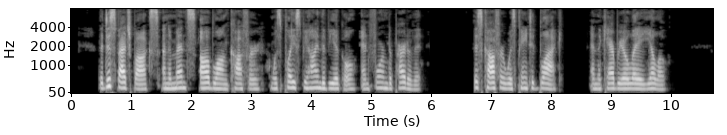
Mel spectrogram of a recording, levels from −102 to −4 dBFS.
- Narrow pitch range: Yes, narrow, 2.2 semitones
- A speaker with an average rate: Yes, average, 150 wpm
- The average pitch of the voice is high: No, medium, 180 Hz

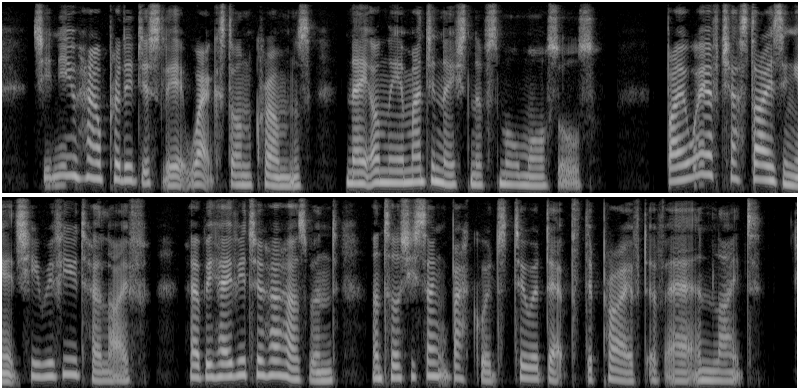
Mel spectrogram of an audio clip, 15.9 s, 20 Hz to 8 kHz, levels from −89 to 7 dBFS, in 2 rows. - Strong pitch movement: Yes, wide, 6.5 semitones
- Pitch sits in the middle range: Yes, medium, 175 Hz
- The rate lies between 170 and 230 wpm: No, average, 155 wpm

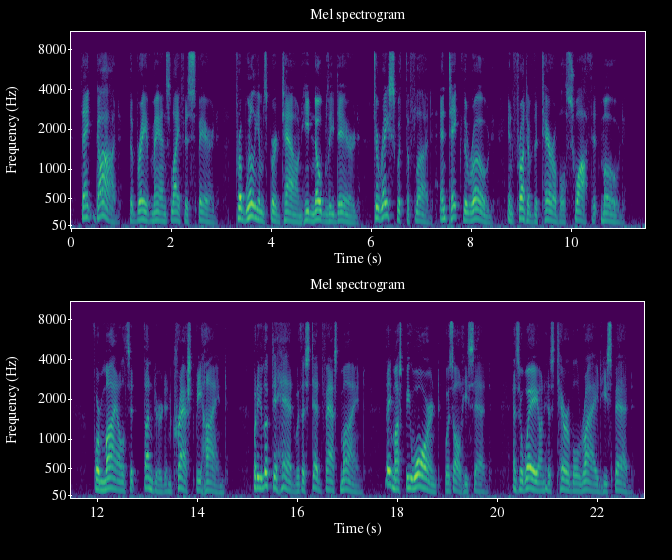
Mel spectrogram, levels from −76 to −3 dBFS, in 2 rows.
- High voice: No, medium, 140 Hz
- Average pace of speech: Yes, average, 160 wpm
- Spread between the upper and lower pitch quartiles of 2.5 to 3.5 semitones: No, wide, 5.4 semitones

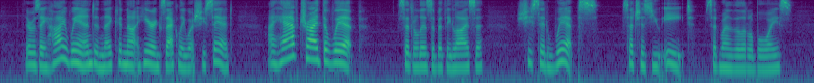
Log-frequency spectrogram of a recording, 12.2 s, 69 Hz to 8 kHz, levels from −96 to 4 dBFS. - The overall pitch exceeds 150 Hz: Yes, high, 190 Hz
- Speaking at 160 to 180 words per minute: Yes, average, 170 wpm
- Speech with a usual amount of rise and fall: Yes, average, 3.6 semitones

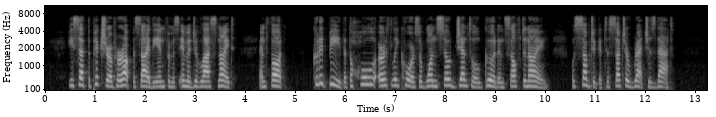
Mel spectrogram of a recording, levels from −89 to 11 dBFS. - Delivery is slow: No, average, 180 wpm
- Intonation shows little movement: No, average, 3.4 semitones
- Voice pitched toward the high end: Yes, high, 205 Hz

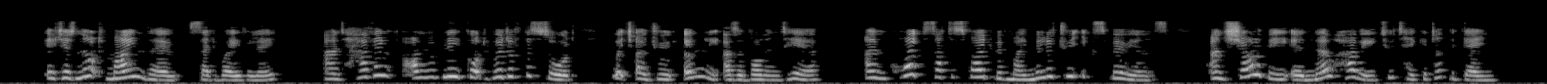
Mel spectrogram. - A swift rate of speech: No, average, 160 wpm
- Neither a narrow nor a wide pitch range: No, wide, 7.6 semitones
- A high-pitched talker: Yes, very high, 275 Hz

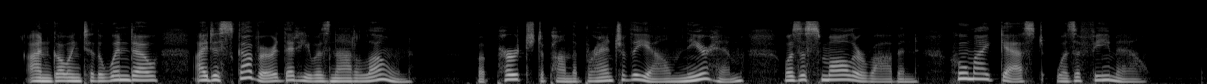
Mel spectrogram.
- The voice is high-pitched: No, medium, 160 Hz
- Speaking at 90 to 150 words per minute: No, average, 160 wpm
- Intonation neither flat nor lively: No, wide, 6.2 semitones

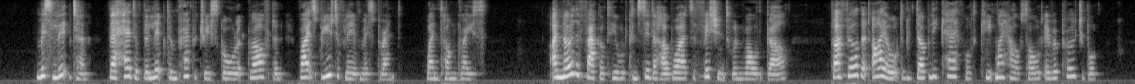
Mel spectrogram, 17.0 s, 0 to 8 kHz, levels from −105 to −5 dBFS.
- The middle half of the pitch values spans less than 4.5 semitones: No, average, 4.8 semitones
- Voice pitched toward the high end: Yes, high, 220 Hz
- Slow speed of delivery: No, average, 165 wpm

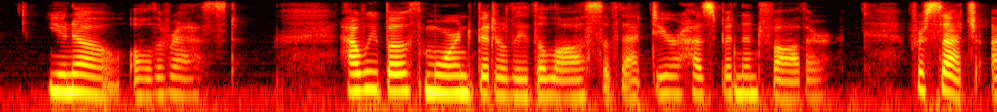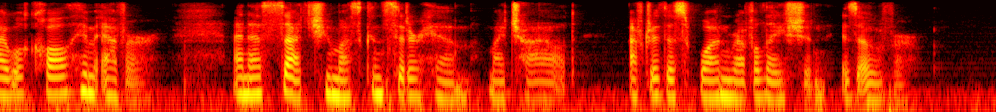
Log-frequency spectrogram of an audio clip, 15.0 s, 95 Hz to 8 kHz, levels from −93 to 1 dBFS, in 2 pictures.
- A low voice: No, medium, 185 Hz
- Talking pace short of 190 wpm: Yes, average, 160 wpm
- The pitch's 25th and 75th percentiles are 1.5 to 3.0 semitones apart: Yes, narrow, 2.6 semitones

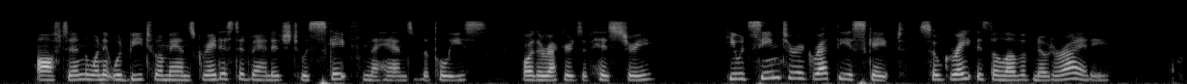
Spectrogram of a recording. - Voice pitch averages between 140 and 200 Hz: No, high, 215 Hz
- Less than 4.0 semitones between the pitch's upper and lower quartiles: Yes, average, 3.0 semitones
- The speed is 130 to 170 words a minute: No, average, 185 wpm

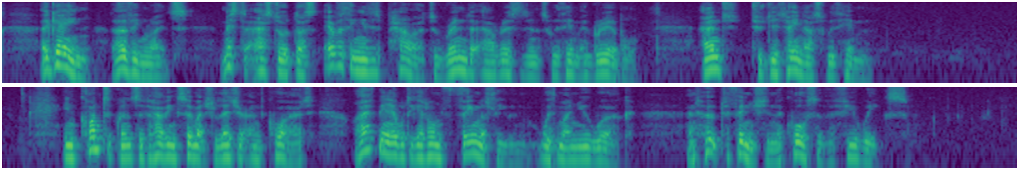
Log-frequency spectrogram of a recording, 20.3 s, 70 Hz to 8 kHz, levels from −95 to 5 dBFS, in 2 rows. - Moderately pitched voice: No, low, 130 Hz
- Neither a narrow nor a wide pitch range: Yes, average, 3.8 semitones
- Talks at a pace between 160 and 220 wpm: Yes, average, 165 wpm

